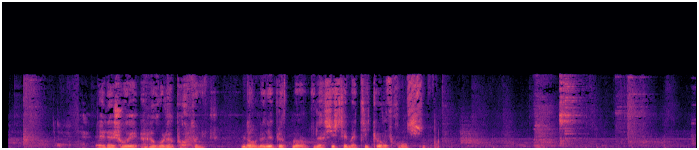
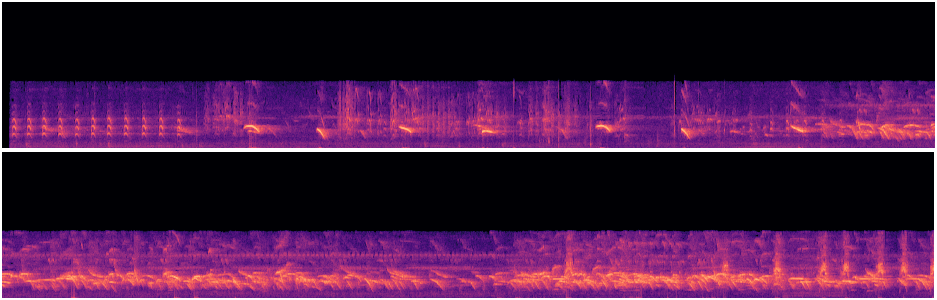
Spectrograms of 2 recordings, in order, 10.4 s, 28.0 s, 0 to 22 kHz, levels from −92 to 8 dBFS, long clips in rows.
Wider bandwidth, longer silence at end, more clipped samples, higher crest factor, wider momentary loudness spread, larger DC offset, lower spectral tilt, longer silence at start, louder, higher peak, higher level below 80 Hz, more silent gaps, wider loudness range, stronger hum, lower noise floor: first, 11.5 kHz vs 10 kHz; about the same, 0 s vs 0 s; neither; about the same, 20 dB vs 16 dB; about the same, 21 LU vs 19 LU; neither; first, -4.5 dB/octave vs 3 dB/octave; about the same, 0.1 s vs 0.15 s; second, -26 LUFS vs -15 LUFS; second, -8 dBFS vs -2 dBFS; about the same, -60 dBFS vs -56 dBFS; neither; first, 11 LU vs 6 LU; neither; first, -51 dBFS vs -47 dBFS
